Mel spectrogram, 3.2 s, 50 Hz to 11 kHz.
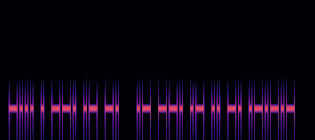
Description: Morse code, heard as a keyed tone, about 44 wpm, 700 Hz. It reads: BEGAN AGAIN.
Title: Sentences from Top 1300 Words 45wpm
